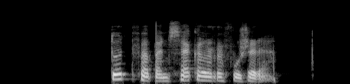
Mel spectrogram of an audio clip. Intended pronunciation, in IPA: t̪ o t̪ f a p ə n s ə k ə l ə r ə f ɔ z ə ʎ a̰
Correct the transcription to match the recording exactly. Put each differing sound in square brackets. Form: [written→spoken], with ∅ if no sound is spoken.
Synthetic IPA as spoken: t̪ o t̪ f a p ə n s [ə→a] k ə l ə r ə f [ɔ→u] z ə [ʎ→ɾ] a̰

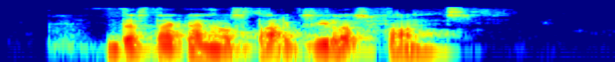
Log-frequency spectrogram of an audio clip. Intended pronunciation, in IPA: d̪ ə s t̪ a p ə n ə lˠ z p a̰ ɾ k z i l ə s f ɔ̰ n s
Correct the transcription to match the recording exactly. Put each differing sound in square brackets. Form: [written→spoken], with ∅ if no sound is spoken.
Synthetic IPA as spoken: d̪ ə s t̪ a [p→k] ə n ə lˠ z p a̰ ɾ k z i l ə s f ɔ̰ n s

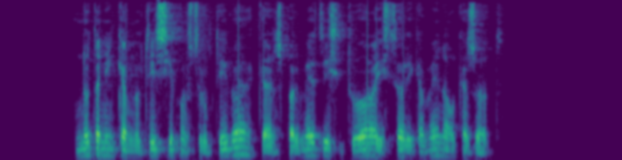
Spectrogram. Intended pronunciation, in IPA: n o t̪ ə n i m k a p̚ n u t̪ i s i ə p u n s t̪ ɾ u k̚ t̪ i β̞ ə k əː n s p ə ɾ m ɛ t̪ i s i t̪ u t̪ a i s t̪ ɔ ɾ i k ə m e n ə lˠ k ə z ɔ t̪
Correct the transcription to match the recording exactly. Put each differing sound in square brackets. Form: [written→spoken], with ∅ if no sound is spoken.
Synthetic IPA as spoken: n o t̪ ə n i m k a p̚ n u t̪ i s i ə [p→k] u n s t̪ ɾ u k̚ t̪ i β̞ ə k əː n s p ə ɾ m ɛ t̪ i s i t̪ u [t̪→∅] a i s t̪ ɔ ɾ i k ə m e n ə lˠ k ə z ɔ t̪

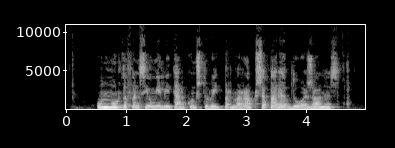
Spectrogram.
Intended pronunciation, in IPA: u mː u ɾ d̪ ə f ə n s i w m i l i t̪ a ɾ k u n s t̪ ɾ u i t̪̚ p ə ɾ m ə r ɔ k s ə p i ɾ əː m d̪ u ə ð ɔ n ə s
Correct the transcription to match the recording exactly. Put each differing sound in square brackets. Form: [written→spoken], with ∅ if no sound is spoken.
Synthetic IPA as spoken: u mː u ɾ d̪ ə f ə n s i w m i l i t̪ a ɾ k u n s t̪ ɾ u i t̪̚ p ə ɾ m ə r ɔ k s ə p [i→a] ɾ əː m d̪ u ə [ð→z] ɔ n ə s

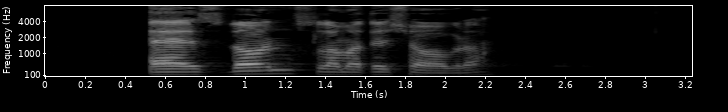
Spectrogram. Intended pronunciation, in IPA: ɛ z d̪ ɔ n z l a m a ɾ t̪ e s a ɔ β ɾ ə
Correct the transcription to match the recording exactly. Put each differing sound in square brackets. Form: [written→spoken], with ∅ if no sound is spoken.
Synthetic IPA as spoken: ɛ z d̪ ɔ n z l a m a [ɾ→∅] t̪ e [s→ʃ] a ɔ β ɾ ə

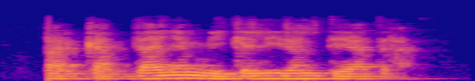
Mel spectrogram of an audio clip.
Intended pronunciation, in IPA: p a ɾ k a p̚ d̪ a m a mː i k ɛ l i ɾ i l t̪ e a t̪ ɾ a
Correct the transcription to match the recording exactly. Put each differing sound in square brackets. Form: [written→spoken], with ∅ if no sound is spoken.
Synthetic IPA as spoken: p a ɾ k a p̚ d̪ a [m→ɲ] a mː i k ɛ l i ɾ [i→a] l t̪ e a t̪ ɾ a

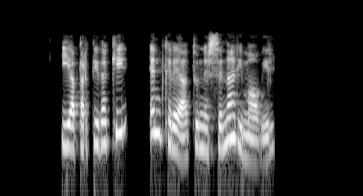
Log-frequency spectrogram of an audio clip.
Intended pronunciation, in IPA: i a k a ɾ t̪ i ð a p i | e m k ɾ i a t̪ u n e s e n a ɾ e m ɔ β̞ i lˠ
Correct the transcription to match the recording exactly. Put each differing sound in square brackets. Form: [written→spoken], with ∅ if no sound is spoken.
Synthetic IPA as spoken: i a [k→p] a ɾ t̪ i ð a [p→k] i | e m k ɾ [i→e] a t̪ u n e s e n a ɾ [e→i] m ɔ β̞ i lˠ

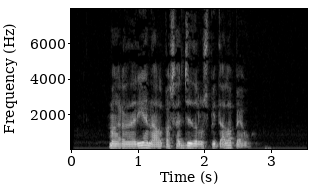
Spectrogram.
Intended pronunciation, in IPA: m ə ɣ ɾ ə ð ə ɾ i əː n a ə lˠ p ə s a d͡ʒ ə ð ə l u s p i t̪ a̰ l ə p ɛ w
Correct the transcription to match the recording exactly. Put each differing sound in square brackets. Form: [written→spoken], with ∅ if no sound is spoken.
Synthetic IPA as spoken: m ə ɣ ɾ ə ð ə ɾ i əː n a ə lˠ p ə s a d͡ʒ ə ð ə l u s p i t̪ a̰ l ə p ɛ w

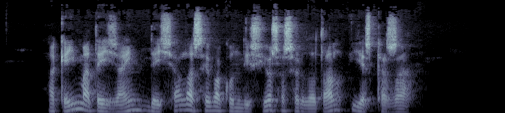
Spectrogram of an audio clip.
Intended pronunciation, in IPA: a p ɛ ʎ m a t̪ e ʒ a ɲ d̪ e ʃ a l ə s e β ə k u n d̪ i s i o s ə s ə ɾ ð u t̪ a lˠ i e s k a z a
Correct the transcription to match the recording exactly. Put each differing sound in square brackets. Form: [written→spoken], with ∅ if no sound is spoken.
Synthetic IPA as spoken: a [p→k] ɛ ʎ m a t̪ e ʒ a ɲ d̪ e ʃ a l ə s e β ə k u n d̪ i s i o s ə s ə ɾ ð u t̪ a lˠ i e s k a z a

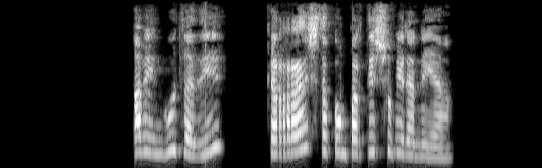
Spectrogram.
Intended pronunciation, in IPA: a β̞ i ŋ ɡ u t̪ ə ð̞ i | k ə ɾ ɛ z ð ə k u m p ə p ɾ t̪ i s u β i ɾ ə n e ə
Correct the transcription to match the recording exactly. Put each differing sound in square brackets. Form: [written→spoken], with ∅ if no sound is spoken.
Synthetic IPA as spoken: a β̞ i ŋ ɡ u t̪ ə ð̞ i | k ə [ɾ→r] ɛ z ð ə k u m p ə [p→∅] ɾ t̪ i s u β i ɾ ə n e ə

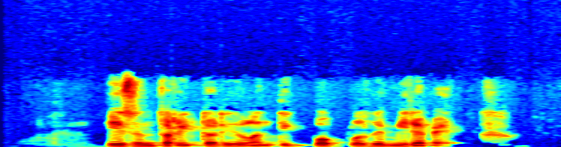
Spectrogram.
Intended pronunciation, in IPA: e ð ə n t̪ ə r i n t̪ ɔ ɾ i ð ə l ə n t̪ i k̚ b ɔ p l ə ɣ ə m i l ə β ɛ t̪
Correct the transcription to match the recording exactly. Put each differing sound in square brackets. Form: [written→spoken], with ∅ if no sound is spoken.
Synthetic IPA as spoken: e [ð→z] ə n t̪ ə r i [n→∅] t̪ ɔ ɾ i ð ə l ə n t̪ i k̚ [b→p] ɔ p l ə [ɣ→ð] ə m i [l→ɾ] ə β ɛ t̪

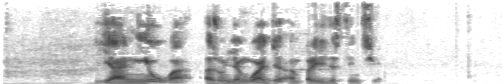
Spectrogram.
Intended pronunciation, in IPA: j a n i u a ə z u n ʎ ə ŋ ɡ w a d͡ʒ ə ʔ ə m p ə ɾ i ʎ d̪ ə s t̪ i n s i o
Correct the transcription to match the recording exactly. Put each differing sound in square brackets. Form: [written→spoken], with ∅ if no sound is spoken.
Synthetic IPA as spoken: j a n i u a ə z u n ʎ ə ŋ ɡ w a d͡ʒ ə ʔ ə m p ə ɾ i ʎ d̪ ə s t̪ i n s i o

